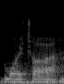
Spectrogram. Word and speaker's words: Muay Thai: Muay Thai.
